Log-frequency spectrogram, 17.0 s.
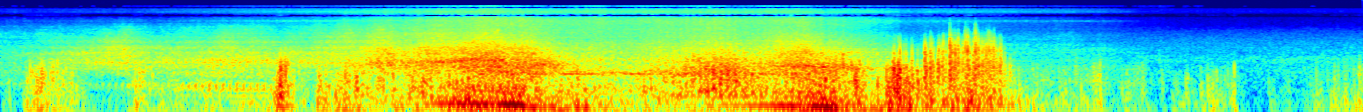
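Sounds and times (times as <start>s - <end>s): diesel engine hum: 1.5s - 13.5s
wheel-on-rail running noise: 2.3s - 12.8s.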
